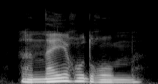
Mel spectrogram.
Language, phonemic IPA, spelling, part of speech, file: French, /a.e.ʁɔ.dʁom/, aérodrome, noun, Fr-aérodrome.ogg
- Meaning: aerodrome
